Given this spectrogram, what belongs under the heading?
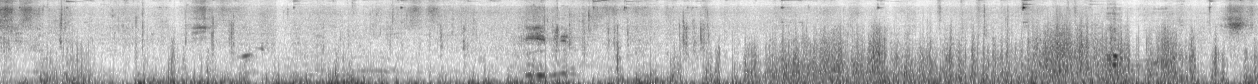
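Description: Wind gusts outdoors buffet the microphone, making a constant low rumbling roar with faint voices mixed in beneath it.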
